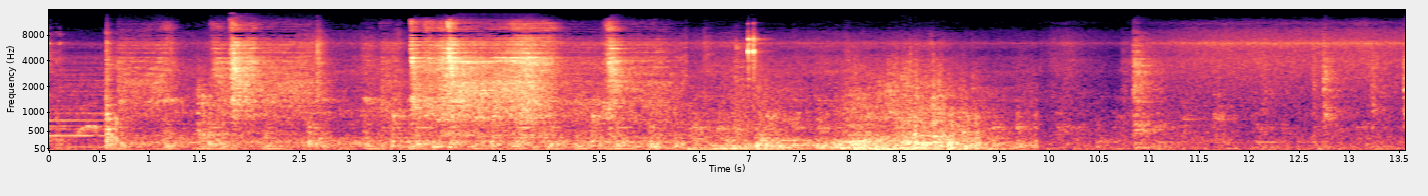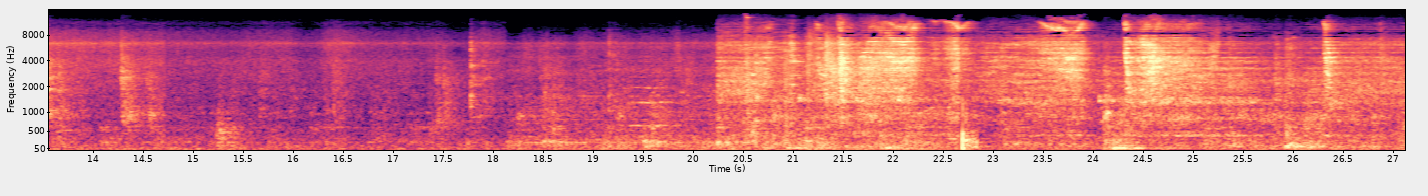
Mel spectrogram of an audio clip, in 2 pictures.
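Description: A milking machine hisses and pulses steadily.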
